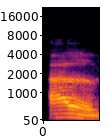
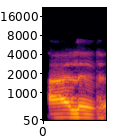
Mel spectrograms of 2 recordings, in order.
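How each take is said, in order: First: The l sound flows smoothly without bounce. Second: The l sound is bounced with an echo. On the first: The speaker calls it right. "tapi al. Dialirkan saja" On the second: The speaker calls it wrong. "Tidak boleh dipantulkan. Bukan al"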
